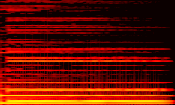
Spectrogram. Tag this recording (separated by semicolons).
happy-new-ears; sonokids-omni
